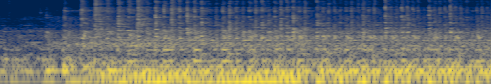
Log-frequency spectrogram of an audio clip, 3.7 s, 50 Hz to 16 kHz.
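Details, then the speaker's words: Farmall 650 diesel tractor, cold, chugging unevenly with stumbling irregular beat and no steady idle, white diesel smoke and fuel spraying from a leak; suspected air in the injector lines or other issues, not yet warm. "So it could be air in the lines, or it could have some other issues going on. When you see the white smoke, that's diesel fuel."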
